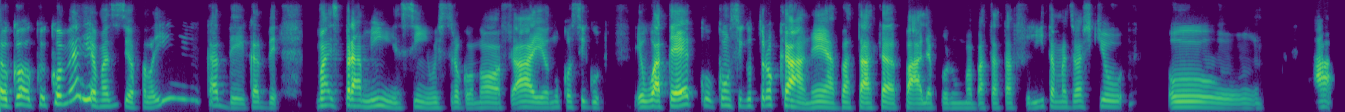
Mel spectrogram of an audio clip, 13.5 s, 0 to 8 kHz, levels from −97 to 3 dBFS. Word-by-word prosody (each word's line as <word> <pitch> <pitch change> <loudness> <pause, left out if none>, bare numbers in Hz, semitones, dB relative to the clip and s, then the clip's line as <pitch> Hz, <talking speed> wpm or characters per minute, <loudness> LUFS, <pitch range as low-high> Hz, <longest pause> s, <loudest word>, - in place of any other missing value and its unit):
eu 185 - +4
co 215 -3 +2
co 190 - -7
comeria, 345 - +2
mas 165 0 -3
assim, 205 - -8
eu - - -2
falo: - - -8
“Ih, 350 -1 -11
cadê, 135 -11 -6
cadê?”. 135 -3 -6 0.4
Mas, 185 0 +1
pra 175 -3 +6
mim, 160 -3 -7
assim, 135 +2 -9
o 130 - -11
estrogonofe, 130 0 -7
ai 145 -2 +4
eu 130 - -6
não 140 +1 -16
consigo 145 -2 -11 0.3
eu 150 +2 +2
até 175 +6 +7
co 180 -4 -12
consigo 180 0 -7
trocar, 190 -7 +6
né, 145 +2 +3
a 135 - +2
batata 130 -2 +2
palha 125 +1 +2
por 125 -1 -15
uma 125 0 -13
batata 125 +1 -6
frita, 135 +6 -8
mas 145 0 -10
eu 155 - -2
acho 155 0 -7
que 165 - -6
o 150 -1 -7 0.5
o 130 -5 -5 0.6
a - - +2
145 Hz, 185 wpm, -22 LUFS, 130-180 Hz, 0.6 s, até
